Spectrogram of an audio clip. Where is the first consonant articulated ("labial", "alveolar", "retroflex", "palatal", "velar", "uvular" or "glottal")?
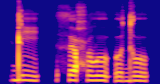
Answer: retroflex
